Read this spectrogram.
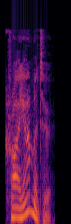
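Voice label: "cryometer", British English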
